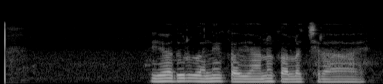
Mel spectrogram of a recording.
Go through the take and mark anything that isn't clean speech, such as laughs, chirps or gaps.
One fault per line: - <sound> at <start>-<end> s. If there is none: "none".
none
